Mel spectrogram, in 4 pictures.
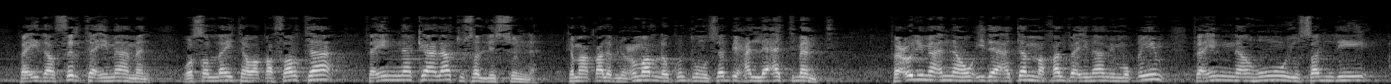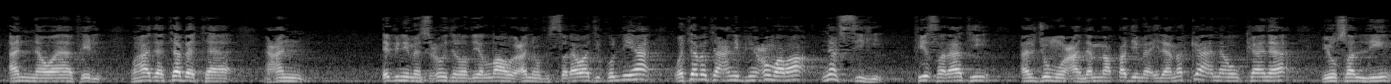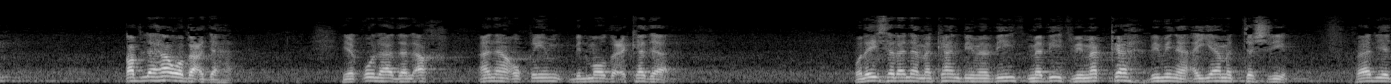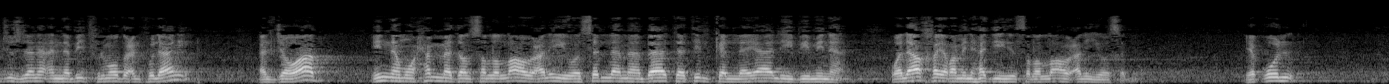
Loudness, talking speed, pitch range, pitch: -18 LUFS, 105 wpm, 145-180 Hz, 160 Hz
